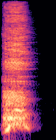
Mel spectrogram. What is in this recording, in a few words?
Surprised, Corpus Venus Male; Dialog; Barks; Battle; Warframe; CorpusVenusMaleA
